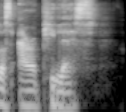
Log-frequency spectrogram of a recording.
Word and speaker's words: Los Arapiles: So the British are in a kind of L shape defending a series of heights around a position called the Arapiles, Los Arapiles, I believe is the Spanish pronunciation.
